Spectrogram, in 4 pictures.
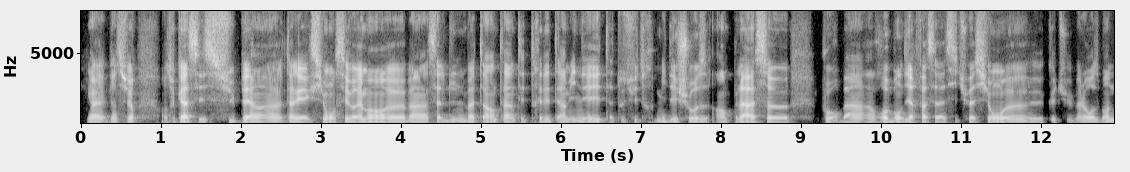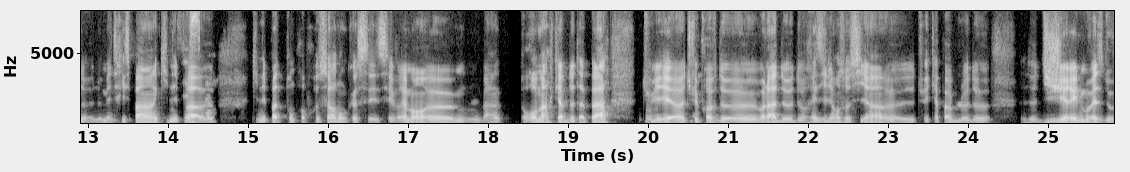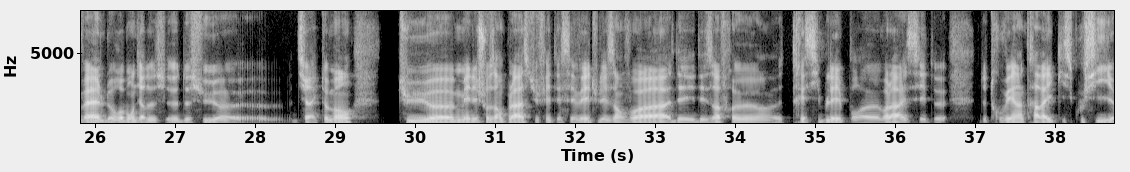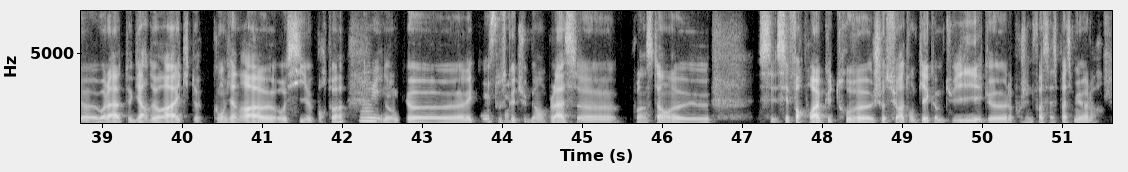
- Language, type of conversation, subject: French, advice, Que puis-je faire après avoir perdu mon emploi, alors que mon avenir professionnel est incertain ?
- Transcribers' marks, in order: stressed: "super"; drawn out: "heu"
